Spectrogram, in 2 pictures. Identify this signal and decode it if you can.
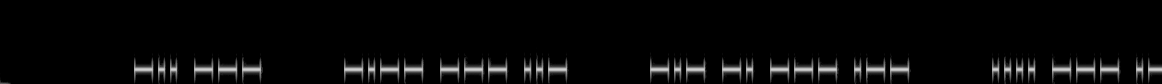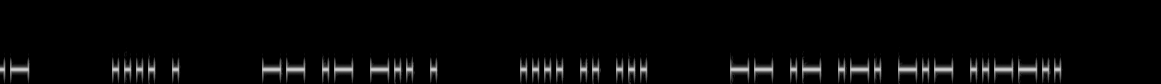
Morse code, heard as a keyed tone, about 20 wpm, 700 Hz. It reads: DO YOU KNOW HOW HE MADE HIS MARK?
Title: 2x Word-Spacing - Sentences from Top 300 Words - 20wpm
